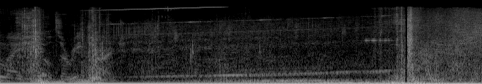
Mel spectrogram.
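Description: A shield battery charges with a rising electric whine.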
